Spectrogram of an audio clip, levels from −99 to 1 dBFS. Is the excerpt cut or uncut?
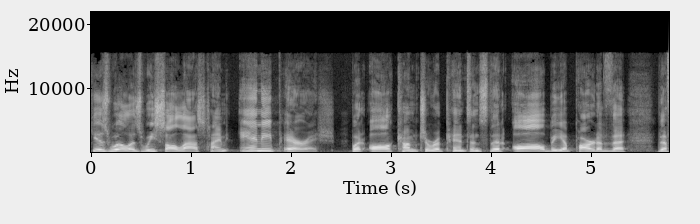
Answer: cut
